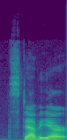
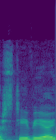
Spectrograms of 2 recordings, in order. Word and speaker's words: stevia: And unless you really don't care for stevia or stevia, you can pronounce it both ways, I believe.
